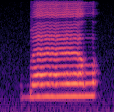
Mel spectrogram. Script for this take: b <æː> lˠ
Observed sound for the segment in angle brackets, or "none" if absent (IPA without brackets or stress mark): æː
